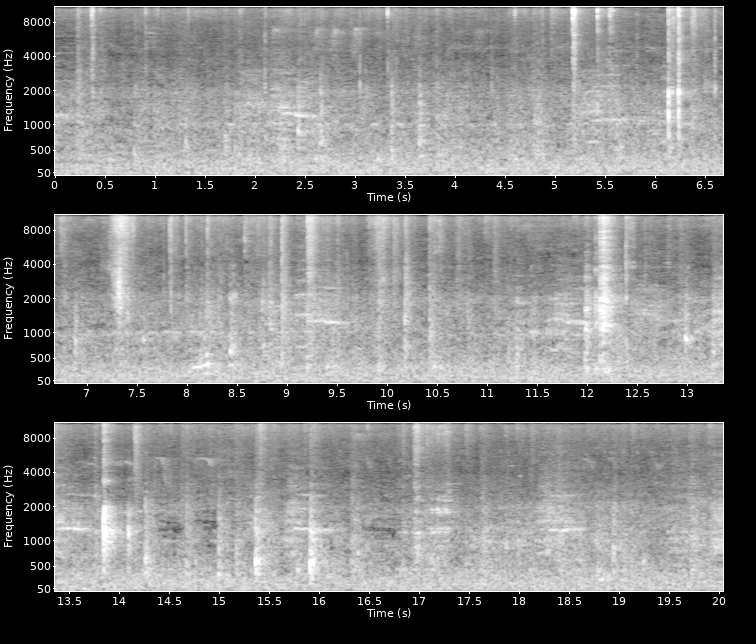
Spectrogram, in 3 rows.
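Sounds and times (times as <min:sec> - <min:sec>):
chickens clucking: 0:00.0 - 0:20.0
clinks of utensils and dishes: 0:12.0 - 0:12.4.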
